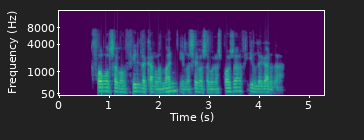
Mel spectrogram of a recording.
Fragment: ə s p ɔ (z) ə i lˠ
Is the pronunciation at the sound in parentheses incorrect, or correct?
correct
